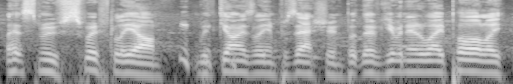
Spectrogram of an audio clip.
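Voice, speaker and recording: A man calling live football play-by-play for an internet club radio stream, brisk and steady, rising sharply when a chance comes. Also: medium pitch. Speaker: football commentator.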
